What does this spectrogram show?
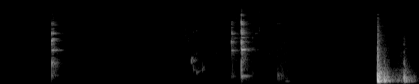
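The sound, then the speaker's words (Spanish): Sharp glassy clinks ring out a few times with short gaps as drinking water is poured into a glass, ending in a louder clatter of glass and a brief wet trickle, with no one speaking. “pueden ir a tomarse un vaso de agua o etcétera. De hecho, nosotros haremos lo mismo. Glu, glu, glu.”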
